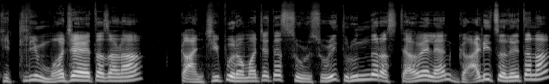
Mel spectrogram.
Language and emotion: Goan Konkani, happy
